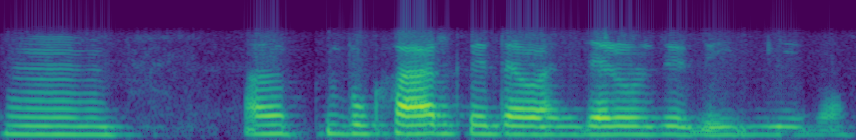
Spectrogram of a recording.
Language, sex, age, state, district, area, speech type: Hindi, female, 45-60, Uttar Pradesh, Pratapgarh, rural, conversation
